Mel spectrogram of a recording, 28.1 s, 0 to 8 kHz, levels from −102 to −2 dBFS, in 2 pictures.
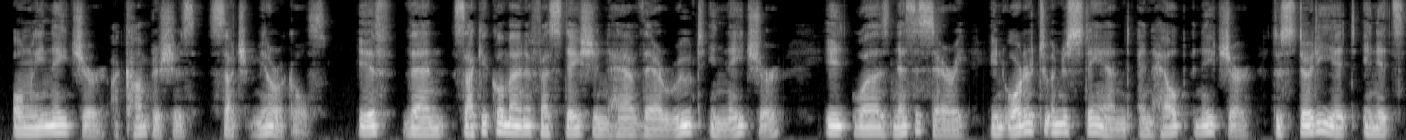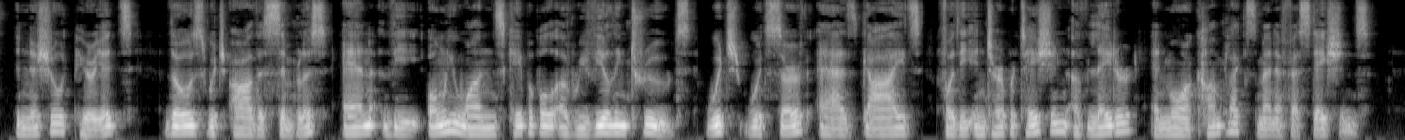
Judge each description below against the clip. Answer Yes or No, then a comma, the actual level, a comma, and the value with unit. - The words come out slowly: Yes, slow, 125 wpm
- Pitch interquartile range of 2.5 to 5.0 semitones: Yes, average, 3.7 semitones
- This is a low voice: Yes, low, 100 Hz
